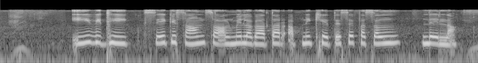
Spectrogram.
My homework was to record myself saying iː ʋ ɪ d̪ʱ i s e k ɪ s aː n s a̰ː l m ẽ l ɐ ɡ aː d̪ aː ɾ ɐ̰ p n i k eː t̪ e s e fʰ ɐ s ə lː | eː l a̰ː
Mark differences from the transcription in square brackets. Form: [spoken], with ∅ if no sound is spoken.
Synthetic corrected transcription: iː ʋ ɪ d̪ʱ i s e k ɪ s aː n s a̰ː l m ẽ l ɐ ɡ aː [t̪] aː ɾ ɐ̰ p n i [kʰ] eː t̪ e s e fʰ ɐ s ə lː | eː l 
